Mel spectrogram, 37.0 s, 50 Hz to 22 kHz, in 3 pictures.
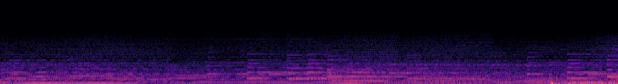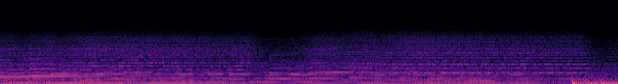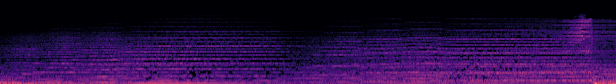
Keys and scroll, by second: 15.5 2, 18.7 [, 22.8 v, 25.4 super+u, 31.4 space, 35.5 b.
